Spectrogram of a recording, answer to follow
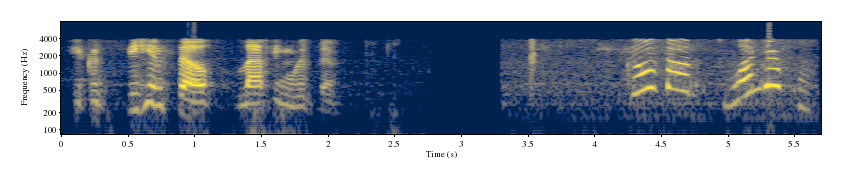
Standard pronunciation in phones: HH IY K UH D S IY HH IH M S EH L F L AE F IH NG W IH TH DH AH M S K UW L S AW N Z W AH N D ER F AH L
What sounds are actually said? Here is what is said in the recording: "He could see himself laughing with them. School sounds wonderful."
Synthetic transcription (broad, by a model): HH IY K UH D S IY HH IH M S EH L F L AE F IH NG W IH DH AH M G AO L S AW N W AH N D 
